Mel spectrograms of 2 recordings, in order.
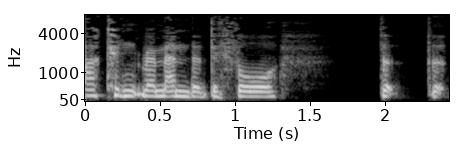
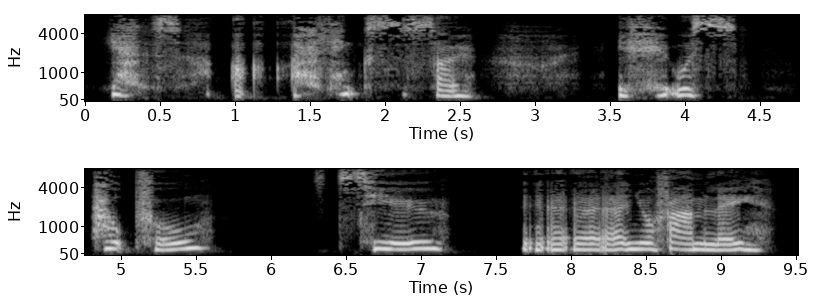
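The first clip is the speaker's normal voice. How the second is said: gentle, slow, soft whisper; 2 semitones higher than usual. Joe answers Ash's question in front of a guard, whispering softly. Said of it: "he whispers softly".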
